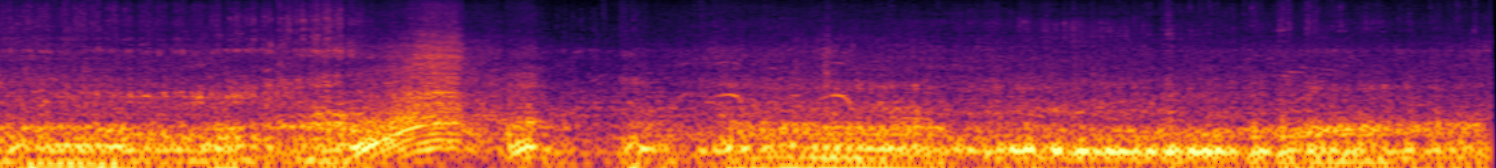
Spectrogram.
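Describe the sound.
A car engine revs and pulls away at a car cruise event, a loud, throaty rumble that surges sharply for a moment, then settles into a steady, heavy drone.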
